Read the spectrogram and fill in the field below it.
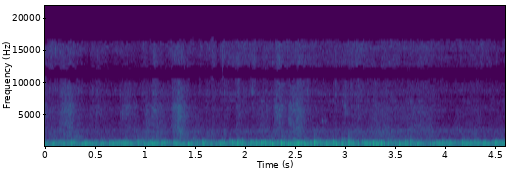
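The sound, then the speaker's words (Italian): Coffee bubbling up in a stovetop pot, a steady gurgling hiss with irregular little pops and sputters, moderately loud and continuous throughout, with no voices. “Ok, adesso siamo pronti per il caffè. Ma Sento sto confuso. che che sta uscendo. Ecco qua. Sta venendo.”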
